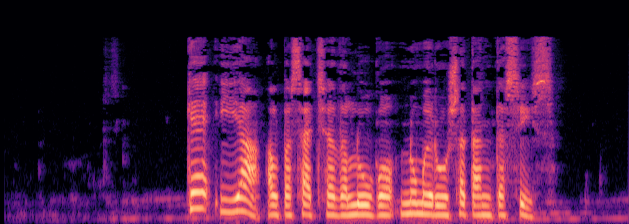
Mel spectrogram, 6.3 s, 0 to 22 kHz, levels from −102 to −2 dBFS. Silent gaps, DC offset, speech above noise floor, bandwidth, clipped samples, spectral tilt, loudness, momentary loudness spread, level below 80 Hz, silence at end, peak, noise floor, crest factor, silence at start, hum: none; under 0.1%; 49 dB; 11.5 kHz; under 0.1%; -6 dB/octave; -17 LUFS; 7 LU; -58 dBFS; 0.8 s; -4 dBFS; -65 dBFS; 16 dB; 1.85 s; none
